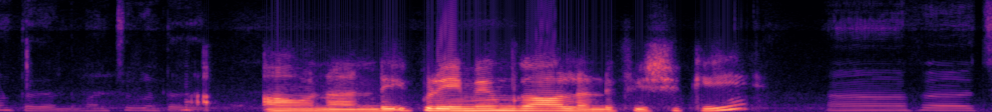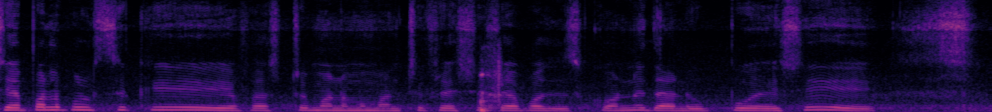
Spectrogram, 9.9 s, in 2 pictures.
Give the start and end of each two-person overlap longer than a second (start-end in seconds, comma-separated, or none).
none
